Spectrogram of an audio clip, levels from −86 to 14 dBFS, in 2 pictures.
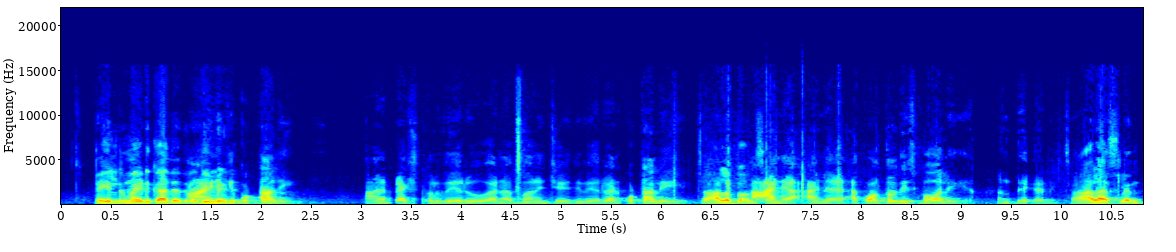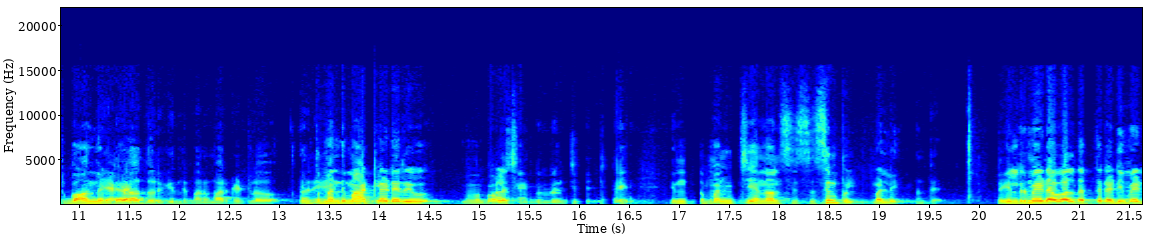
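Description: At 3.07–3.62 s and again at 15.10–17.59 s, repeated packet loss produces robotic, choppy sound: missing stretches, up to about 60 ms and 120 ms, are patched by repeating prior audio, showing as smeared, striped spectrogram blocks.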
